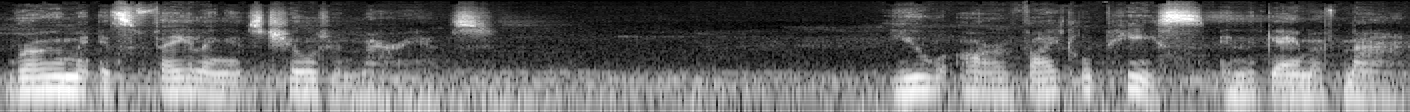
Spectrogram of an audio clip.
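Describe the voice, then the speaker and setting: A woman playing a knowing female spirit guide in a video game, speaking in a solemn, deliberate, portentous way. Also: low voice. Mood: solemn, urging. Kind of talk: dramatic video game cutscene monologue. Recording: clear background ambience noise.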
